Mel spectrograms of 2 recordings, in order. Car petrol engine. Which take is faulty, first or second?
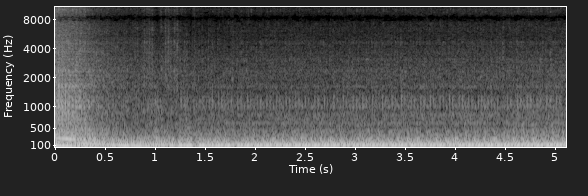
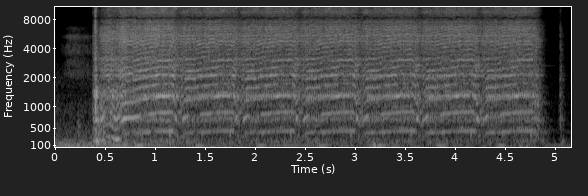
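second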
